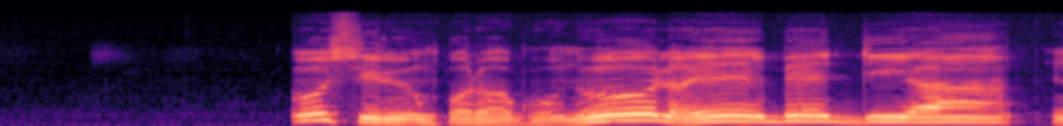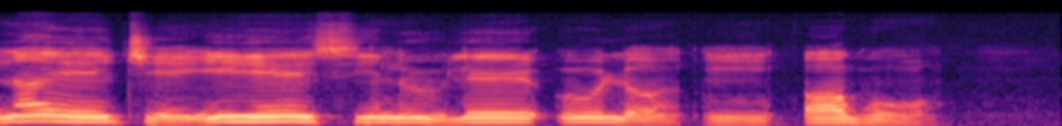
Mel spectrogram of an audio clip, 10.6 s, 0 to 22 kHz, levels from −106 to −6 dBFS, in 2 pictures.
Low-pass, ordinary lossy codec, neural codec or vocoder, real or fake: 14.4 kHz; none; vocoder, 44.1 kHz, 128 mel bands, Pupu-Vocoder; fake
